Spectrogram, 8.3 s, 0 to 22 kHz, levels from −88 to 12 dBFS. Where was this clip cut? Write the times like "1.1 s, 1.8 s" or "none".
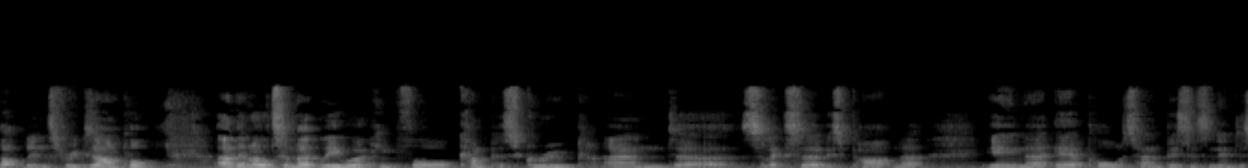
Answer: none

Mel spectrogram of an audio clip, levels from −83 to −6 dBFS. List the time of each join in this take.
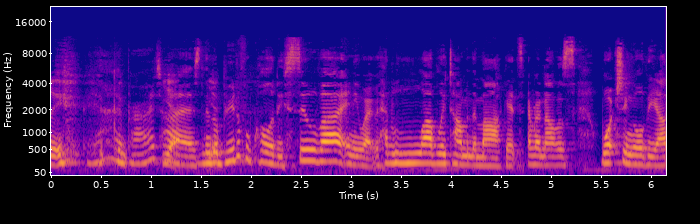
none

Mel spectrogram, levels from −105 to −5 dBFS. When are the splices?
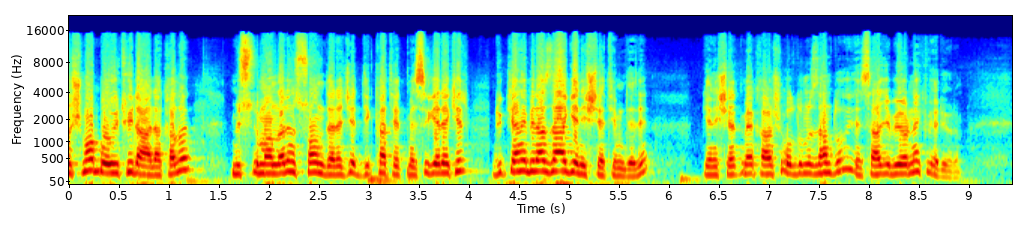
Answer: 4.2 s

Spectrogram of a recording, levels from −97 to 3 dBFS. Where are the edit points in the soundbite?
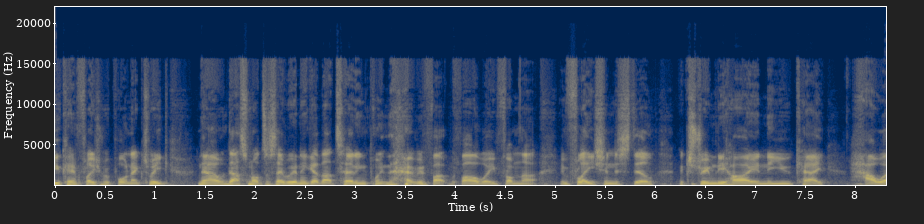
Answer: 4.0 s

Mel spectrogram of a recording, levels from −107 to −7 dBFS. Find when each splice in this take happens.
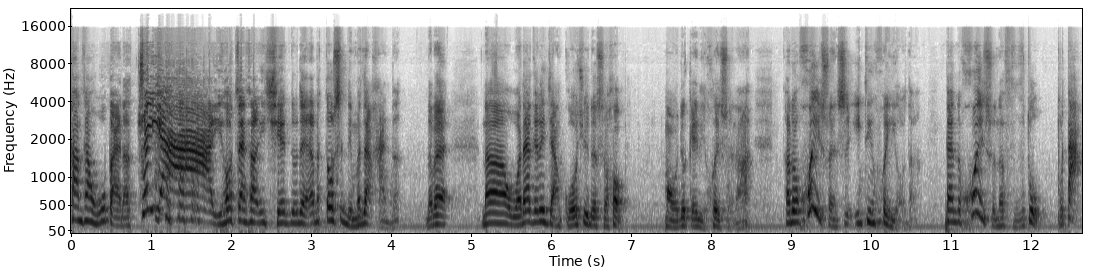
7.4 s, 8.8 s

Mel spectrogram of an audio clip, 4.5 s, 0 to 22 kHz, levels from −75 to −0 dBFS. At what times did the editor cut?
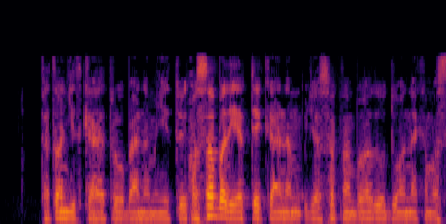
1.9 s, 3.0 s

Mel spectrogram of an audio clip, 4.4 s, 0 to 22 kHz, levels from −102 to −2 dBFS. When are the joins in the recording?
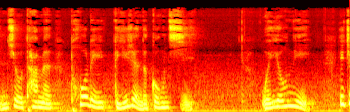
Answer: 3.2 s

